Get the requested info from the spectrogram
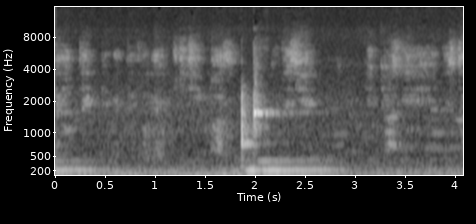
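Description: A messaging-app notification chime, a short click and a ringing tone that dies away over about a second, sounds about two seconds in as a new chat message arrives. Faint voices murmur underneath.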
